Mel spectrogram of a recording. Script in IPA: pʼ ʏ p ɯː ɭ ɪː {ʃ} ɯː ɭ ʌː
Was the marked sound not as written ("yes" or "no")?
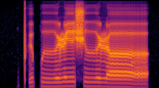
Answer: no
